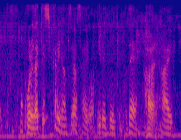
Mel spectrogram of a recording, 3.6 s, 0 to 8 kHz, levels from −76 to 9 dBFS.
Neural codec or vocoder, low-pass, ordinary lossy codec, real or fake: codec, 16 kHz, 4.8 kbps, FACodec; 7.2 kHz; none; fake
